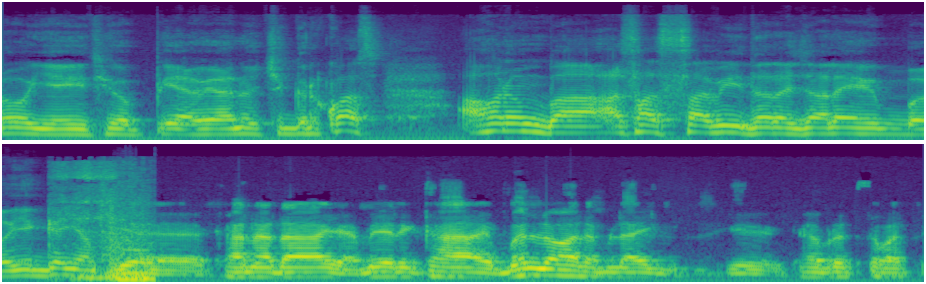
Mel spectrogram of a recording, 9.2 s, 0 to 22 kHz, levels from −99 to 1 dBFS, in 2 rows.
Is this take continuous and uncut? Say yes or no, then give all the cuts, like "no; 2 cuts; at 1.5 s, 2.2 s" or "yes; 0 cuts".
no; 1 cut; at 5.1 s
